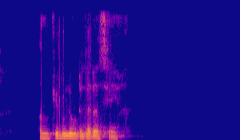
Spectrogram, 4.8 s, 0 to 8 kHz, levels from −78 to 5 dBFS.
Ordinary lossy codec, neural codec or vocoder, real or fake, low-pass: AAC, 48 kbps; codec, 16 kHz, 2 kbps, FunCodec, trained on Chinese and English, 25 frames a second; fake; 7.2 kHz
